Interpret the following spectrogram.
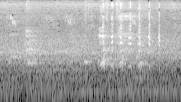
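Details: Scamp, a rough coat Jack Russell Terrier, two years old and neutered, at tug play. After a quieter start, a rapid run of about seven sharp, high yips comes evenly spaced near the end.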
